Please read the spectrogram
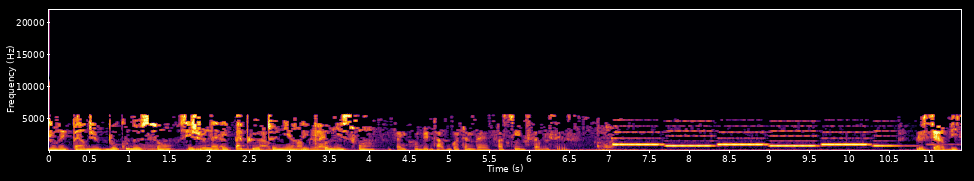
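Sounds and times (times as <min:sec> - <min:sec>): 
speech: 0:00.0 - 0:07.2, 0:10.8 - 0:11.3
low road rumble: 0:00.0 - 0:11.3
ambulance siren with two-tone hi-lo wail: 0:06.9 - 0:11.3.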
